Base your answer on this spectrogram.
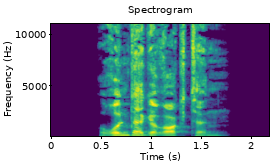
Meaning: inflection of runtergerockt: 1. strong genitive masculine/neuter singular 2. weak/mixed genitive/dative all-gender singular 3. strong/weak/mixed accusative masculine singular 4. strong dative plural
- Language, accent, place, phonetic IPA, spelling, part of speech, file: German, Germany, Berlin, [ˈʁʊntɐɡəˌʁɔktn̩], runtergerockten, adjective, De-runtergerockten.ogg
